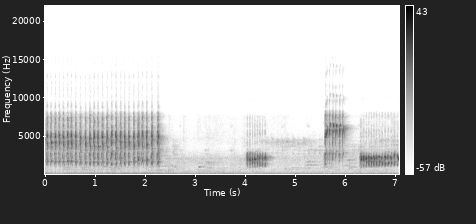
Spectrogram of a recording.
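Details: Greater green leafbird delivering a rapid, dense series of high chirps for two seconds, then silence broken by short harsh bursts and a high, thin rattling phrase.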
